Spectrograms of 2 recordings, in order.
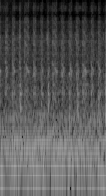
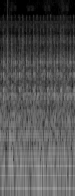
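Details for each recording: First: Maruti Swift Dzire diesel after head gasket repair, first start of the freshly rebuilt engine: a long, steady crank while diesel supply fills, then it catches and settles into an even idle. The sound has changed and it now runs healthy. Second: Maruti Swift Dzire diesel with smoke and hard cold-morning starts needing a push or a petrol smell to start: an uneven, lumpy idle that misses beats, with shaking and heavy engine vibration. It is a full misfire from a blown head gasket.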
